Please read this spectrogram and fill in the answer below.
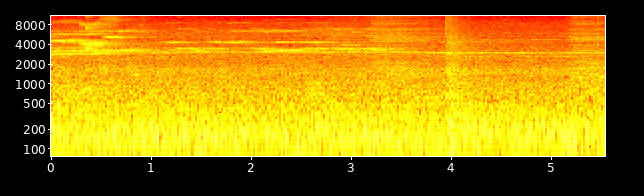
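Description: Keikyu 800 series electric train braking as it pulls into the platform, squealing with several high steady tones over a low running rumble. A sharp click about four seconds in.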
